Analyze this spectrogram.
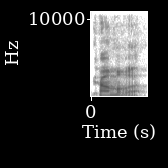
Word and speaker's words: Kamala: did I say it right that time Kam Kamala yeah yeah good um Kamala Harris if she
